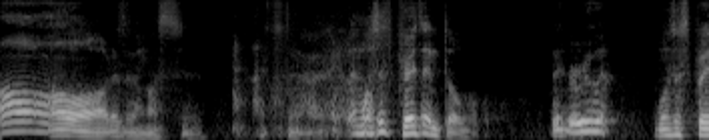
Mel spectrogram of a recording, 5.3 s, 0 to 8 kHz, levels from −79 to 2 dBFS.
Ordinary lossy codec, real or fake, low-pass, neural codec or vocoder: none; fake; none; codec, 16 kHz, 1 kbps, FunCodec, trained on LibriTTS, 50 frames a second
